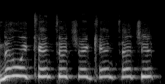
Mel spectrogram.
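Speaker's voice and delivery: very high imitation of a panicked child; mock freak-out. Boy refuses to touch the banana with the ant, high mock panic. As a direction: squeal the refusal like a terrified kid. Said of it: "you're freaking out over an".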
